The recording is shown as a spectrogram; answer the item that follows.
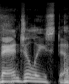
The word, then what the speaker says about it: Evangelista: I can never pronounce Evangelista.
